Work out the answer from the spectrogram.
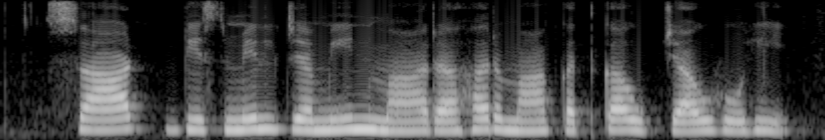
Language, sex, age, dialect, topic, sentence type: Chhattisgarhi, female, 25-30, Northern/Bhandar, agriculture, question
